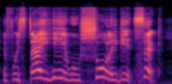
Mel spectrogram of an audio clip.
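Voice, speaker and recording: A woman's voice: high-pitched, moderate pace, pushed and bright, pitched above the performer's own voice. Woman doing a brave caring eel leader. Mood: urgent.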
